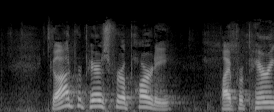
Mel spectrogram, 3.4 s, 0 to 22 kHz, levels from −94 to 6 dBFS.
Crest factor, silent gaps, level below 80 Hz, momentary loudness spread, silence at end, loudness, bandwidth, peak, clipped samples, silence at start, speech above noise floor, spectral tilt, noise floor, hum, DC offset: 18 dB; none; -64 dBFS; 9 LU; 0 s; -32 LUFS; 10.5 kHz; -14 dBFS; under 0.1%; 0.65 s; 31 dB; -5.5 dB/octave; -61 dBFS; none; under 0.1%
